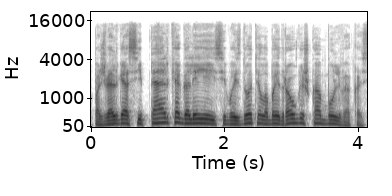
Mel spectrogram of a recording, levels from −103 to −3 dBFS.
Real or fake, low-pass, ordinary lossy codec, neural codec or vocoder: real; 14.4 kHz; Opus, 64 kbps; none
